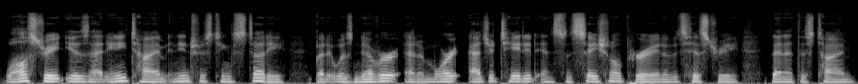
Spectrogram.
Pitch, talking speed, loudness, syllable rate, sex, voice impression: 120 Hz, 190 wpm, -19 LUFS, 5.3 syllables/s, male, very masculine, slightly old, very thick, relaxed, powerful, slightly dark, slightly soft, slightly muffled, fluent, cool, very intellectual, slightly refreshing, sincere, calm, mature, friendly, reassuring, unique, elegant, wild, sweet, slightly lively, kind, modest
